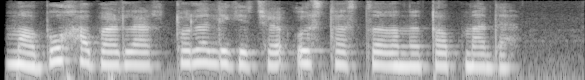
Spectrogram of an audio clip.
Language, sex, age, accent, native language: Uzbek, female, 12-17, Namangan, Uzbek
